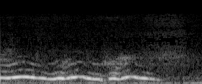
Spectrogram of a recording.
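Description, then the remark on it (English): A person's voice imitates an owl, holding one steady, wavering hoot that rises and dips in pitch for over a second before trailing off, fairly loud. “Wow. The owl is in the field.”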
